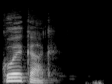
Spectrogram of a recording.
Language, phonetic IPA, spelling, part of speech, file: Russian, [ˌko(j)ɪ ˈkak], кое-как, adverb, Ru-кое-как.ogg
- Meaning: 1. anyhow, somehow, haphazardly, hit-or-miss, hurry-scurry, hugger-mugger, rough-and-ready, slapdash 2. with difficulty, with great difficulty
